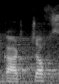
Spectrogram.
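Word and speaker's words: Kirchhoff: কারশফের সূত্র কারশফের সূত্র, কারশফস ল, অনেকে কারকফস বলে, অনেকে কারচফস বলে। কারশফস, কারচফস, কারকফস সব একই কথা, অনেকভাবেই প্রোনাউন্সিয়েট করে।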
